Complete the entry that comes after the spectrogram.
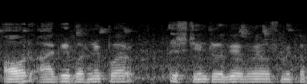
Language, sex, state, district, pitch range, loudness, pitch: Hindi, male, Bihar, Katihar, 120-130 Hz, -19 LUFS, 125 Hz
